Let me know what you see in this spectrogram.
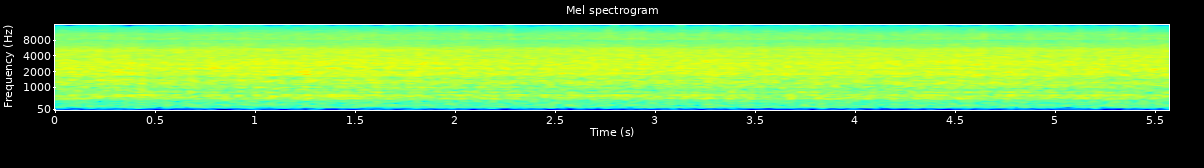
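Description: Stir-fry of dried acorn jelly strips and vegetables sizzling steadily in a hot stainless steel pan, with freshly added soy sauce hissing and steaming on the hot metal.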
